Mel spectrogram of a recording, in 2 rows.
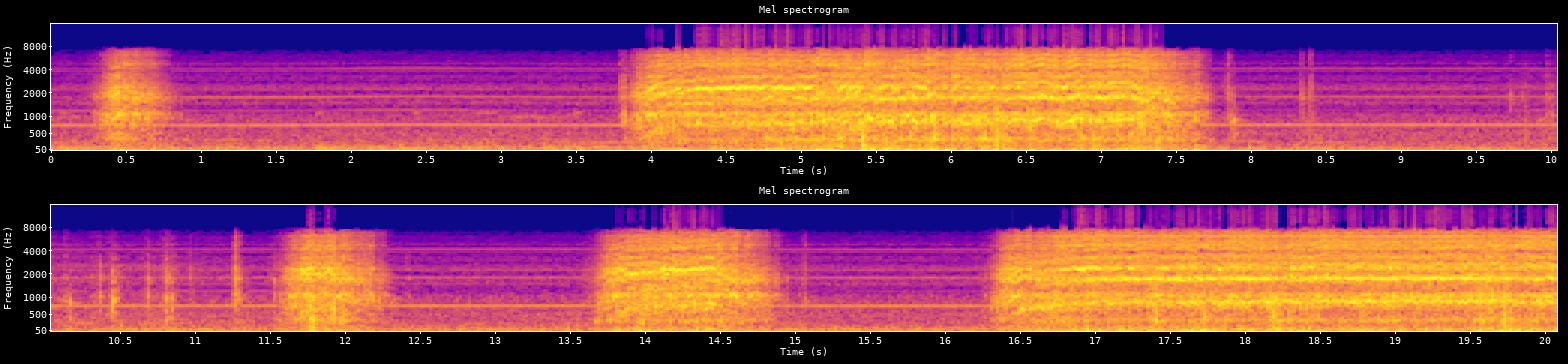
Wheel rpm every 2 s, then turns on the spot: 0, 0, 170, 180, 0, 10, 30, 60, 130, 230.
none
